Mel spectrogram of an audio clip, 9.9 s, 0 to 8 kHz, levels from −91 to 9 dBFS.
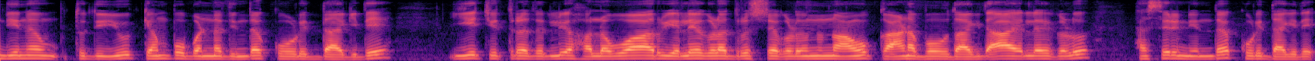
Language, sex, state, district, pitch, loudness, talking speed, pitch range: Kannada, male, Karnataka, Dharwad, 135 Hz, -17 LUFS, 105 wpm, 125-140 Hz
